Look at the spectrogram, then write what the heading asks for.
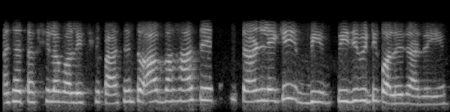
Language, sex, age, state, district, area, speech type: Hindi, female, 60+, Madhya Pradesh, Bhopal, urban, conversation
